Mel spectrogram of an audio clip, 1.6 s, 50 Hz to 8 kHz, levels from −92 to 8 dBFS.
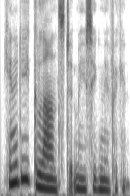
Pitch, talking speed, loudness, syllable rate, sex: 190 Hz, 185 wpm, -15 LUFS, 7.6 syllables/s, female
